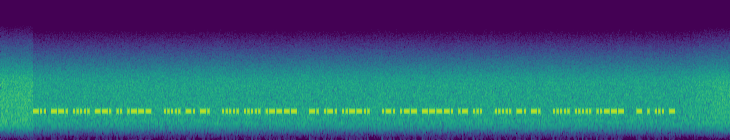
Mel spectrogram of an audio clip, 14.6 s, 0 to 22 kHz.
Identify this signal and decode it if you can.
Morse code, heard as a keyed tone, machine-sent, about 33 wpm, 740 Hz. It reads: DG5GIJ 5NN 551 NR? RW9AS 5NN 552 TEST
